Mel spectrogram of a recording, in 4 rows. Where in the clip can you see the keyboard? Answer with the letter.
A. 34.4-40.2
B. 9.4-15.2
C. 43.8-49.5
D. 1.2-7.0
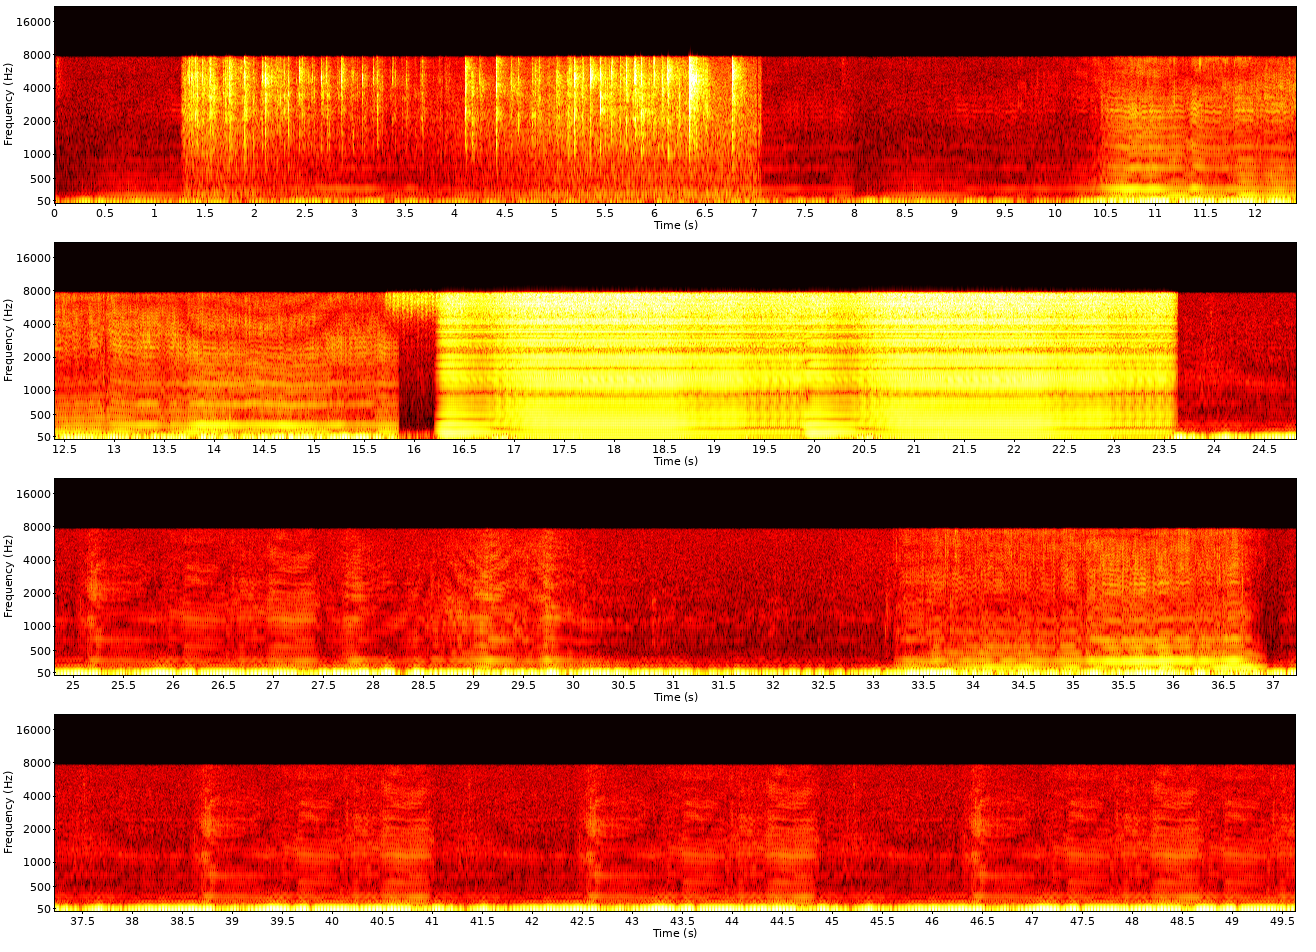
D.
